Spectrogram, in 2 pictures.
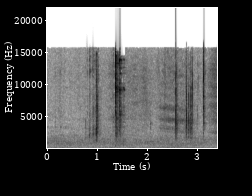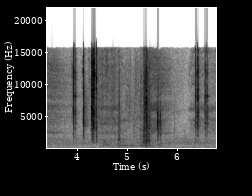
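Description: Irregular metallic clinks and clicks, about a dozen, of wrenches and sockets being handled and a wrench being fitted to a front brake caliper's mounting bolt. One clink about five seconds in rings briefly.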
